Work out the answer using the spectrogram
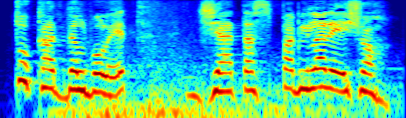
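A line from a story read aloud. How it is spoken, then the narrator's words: Woman shouting angrily. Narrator (Catalan): cridava la dona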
